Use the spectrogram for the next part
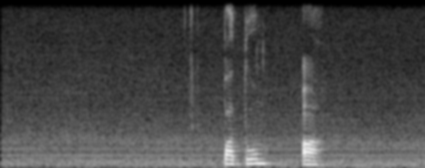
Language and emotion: Russian, neutral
